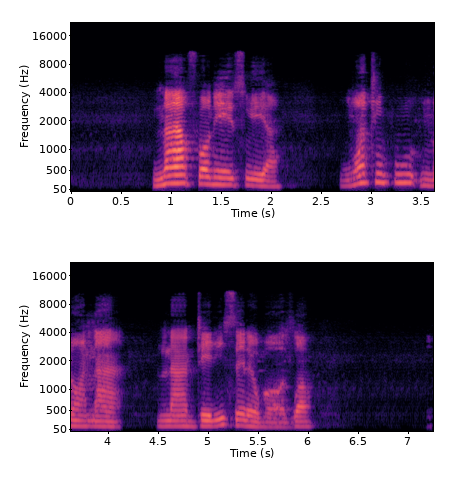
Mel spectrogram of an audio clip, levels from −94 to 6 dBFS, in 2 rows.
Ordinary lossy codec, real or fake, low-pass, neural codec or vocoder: none; fake; 10.8 kHz; codec, 24 kHz, 0.9 kbps, WavTokenizer, medium music audio release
